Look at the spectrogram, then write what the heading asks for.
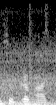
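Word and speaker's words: सुप्रभात: Or else you can say Suprabhat. Suprabhat. Oh, namaste. Yeah. Suprabhat. Suprabhat. Yeah. Okay. Have I pronounced it well?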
